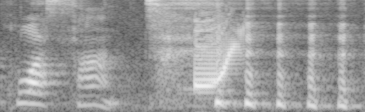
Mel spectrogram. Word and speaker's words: croissant: And, meron din silang croissant. Ganun daw yung tamang pronunciation.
